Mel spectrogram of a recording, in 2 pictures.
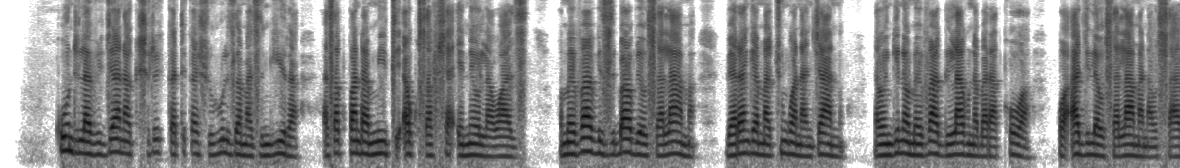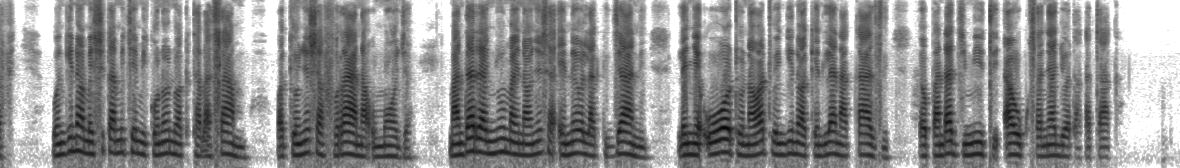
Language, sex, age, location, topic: Swahili, female, 18-24, Nairobi, government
